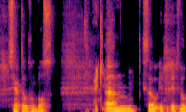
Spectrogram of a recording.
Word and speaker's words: 's-Hertogenbosch: The correct pronunciation is 's-Hertogenbosch.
